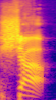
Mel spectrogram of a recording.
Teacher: ये तालु को छूते हुए हवा निकलनी चाहिए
